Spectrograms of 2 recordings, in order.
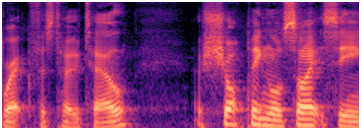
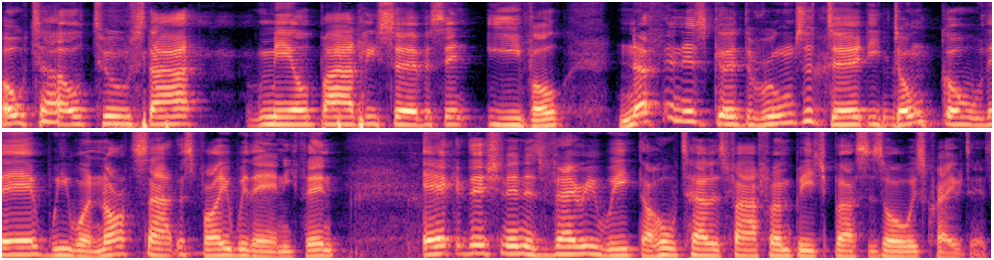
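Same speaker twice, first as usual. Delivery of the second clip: Welsh Valleys accent; 5 semitones higher than usual. Rereading a bad hotel review aloud after a request: thick Valleys accent. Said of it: "someone with a really thick Valleys accent".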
